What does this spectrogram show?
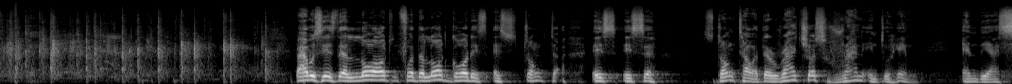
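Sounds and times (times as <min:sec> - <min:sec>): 
church congregation clapping in praise during a sermon: 0:00.0 - 0:03.0
speech: 0:03.0 - 0:10.1.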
